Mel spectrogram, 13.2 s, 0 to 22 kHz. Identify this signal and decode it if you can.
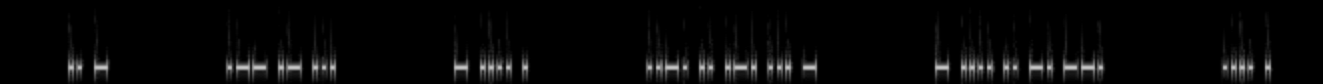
Morse code, heard as a keyed tone, about 27 wpm, 700 Hz. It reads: IT WAS THE FIRST THING HE
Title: 4x Word-Spacing - Sentences from Top 300 Words - 28wpm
